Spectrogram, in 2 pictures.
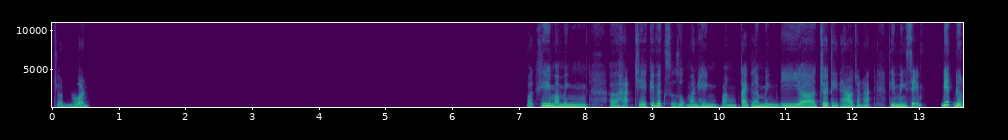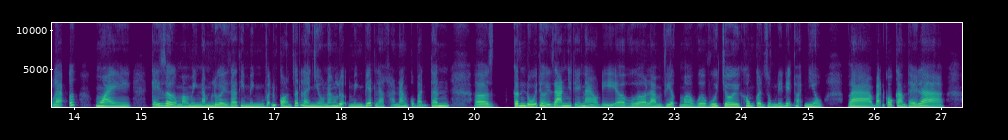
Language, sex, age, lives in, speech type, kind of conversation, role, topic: Vietnamese, female, 20-24, Vietnam, conversation, podcast, host, Bạn thường quản lý thời gian sử dụng màn hình như thế nào?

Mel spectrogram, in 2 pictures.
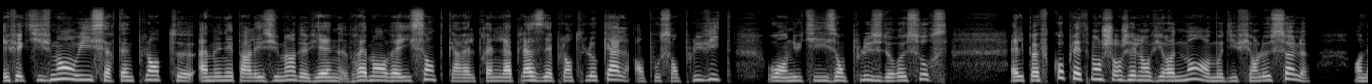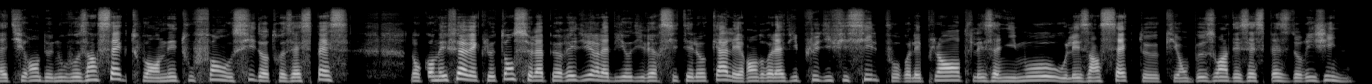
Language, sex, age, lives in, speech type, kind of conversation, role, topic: French, female, 50-54, France, read, expert-assistant, expert, Comment les graines voyagent-elles d’un endroit à un autre ?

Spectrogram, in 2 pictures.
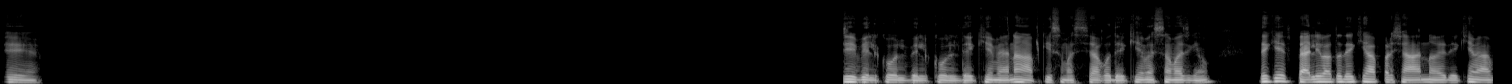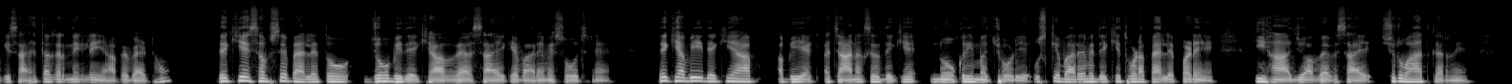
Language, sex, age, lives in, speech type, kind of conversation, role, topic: Hindi, male, 20-24, India, conversation, advice, advisor, नौकरी छोड़कर अपना व्यवसाय शुरू करने का फैसला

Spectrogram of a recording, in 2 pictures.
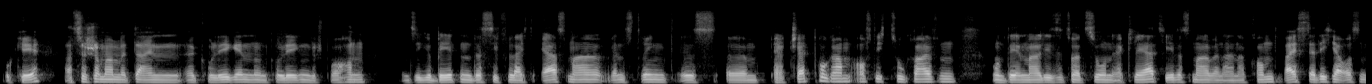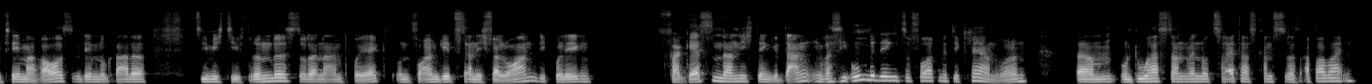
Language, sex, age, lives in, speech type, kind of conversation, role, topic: German, male, 40-44, Germany, conversation, advice, advisor, Wie kann ich Ablenkungen beim Arbeiten und Lernen besser vermeiden?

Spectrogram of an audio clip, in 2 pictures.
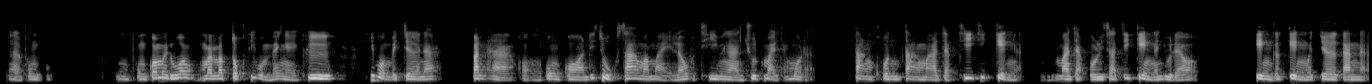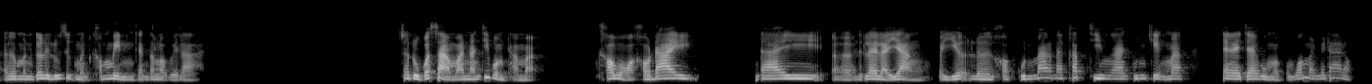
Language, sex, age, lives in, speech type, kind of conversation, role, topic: Thai, male, 25-29, Thailand, conversation, unstructured, none, คุณคิดว่าเราควรจัดการกับความขัดแย้งในที่ทำงานอย่างไร?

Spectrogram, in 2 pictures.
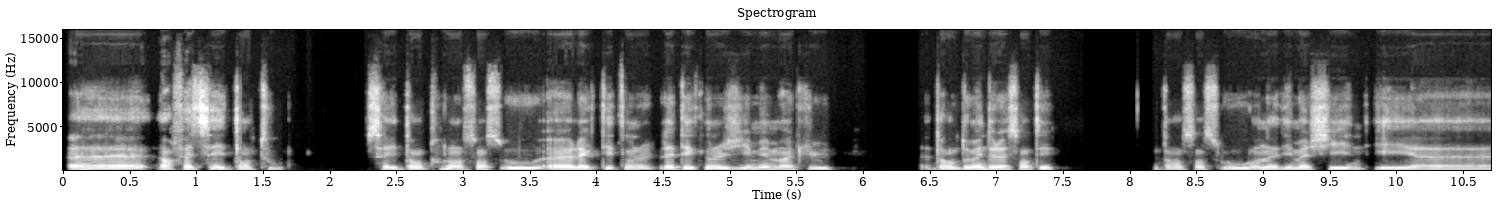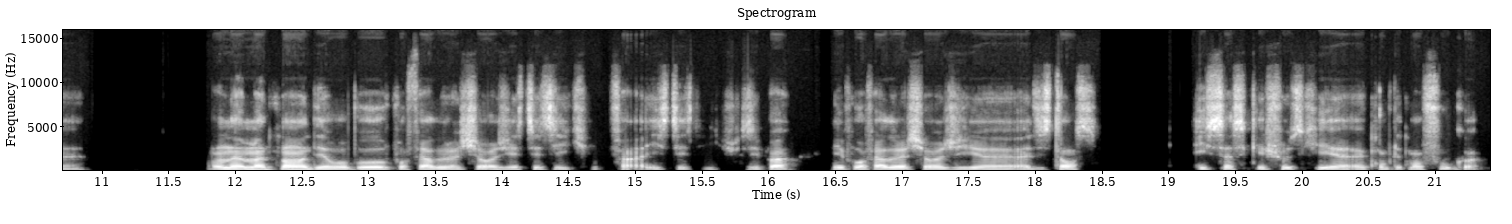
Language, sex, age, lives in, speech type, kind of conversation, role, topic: French, male, 20-24, France, conversation, unstructured, none, Comment penses-tu que la science améliore notre quotidien ?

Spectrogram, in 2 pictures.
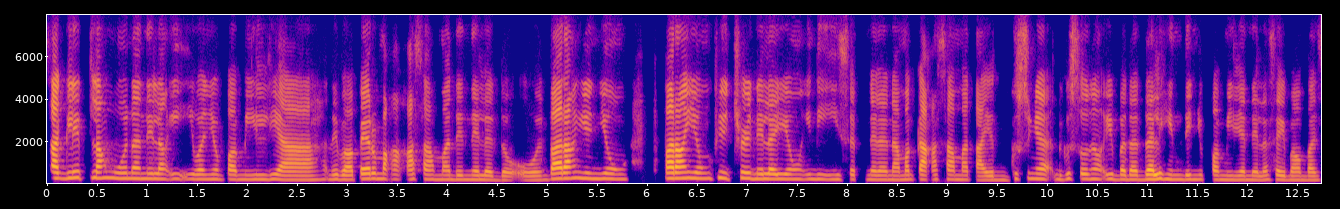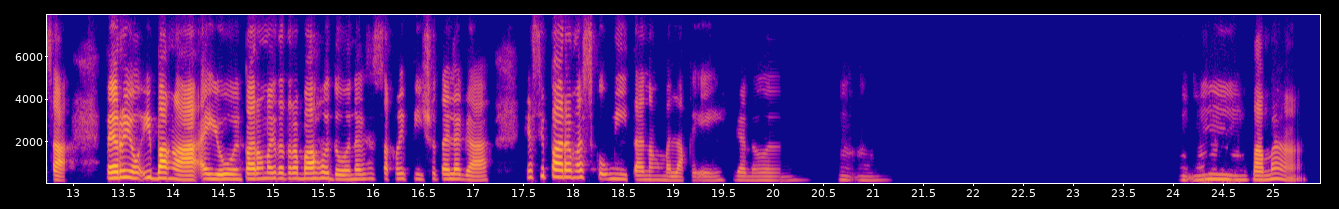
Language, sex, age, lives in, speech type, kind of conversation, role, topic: Filipino, female, 35-39, Philippines, conversation, podcast, guest, Ano ang pananaw mo sa pag-alis para magtrabaho sa ibang bansa kapag may pamilya kang maiiwan o kailangang alagaan?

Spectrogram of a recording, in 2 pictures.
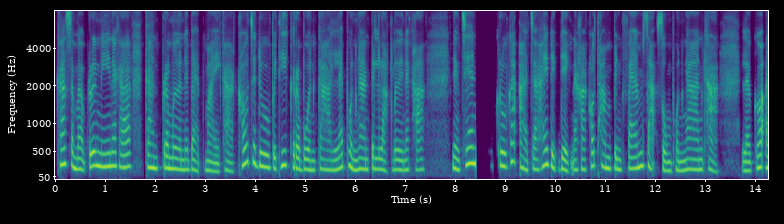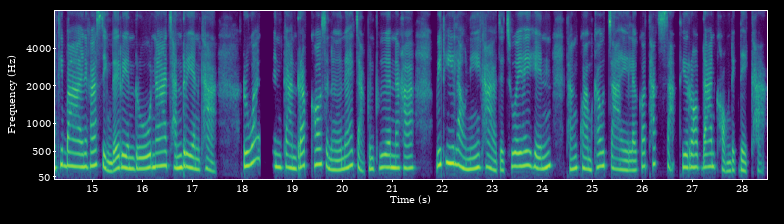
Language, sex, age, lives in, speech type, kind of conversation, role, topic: Thai, female, 50-54, Thailand, read, expert-assistant, expert, ถ้าคุณออกแบบนโยบายการศึกษาได้เอง คุณอยากเพิ่มหรือเปลี่ยนอะไรให้เด็กไทยสนุกกับการเรียนมากขึ้น?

